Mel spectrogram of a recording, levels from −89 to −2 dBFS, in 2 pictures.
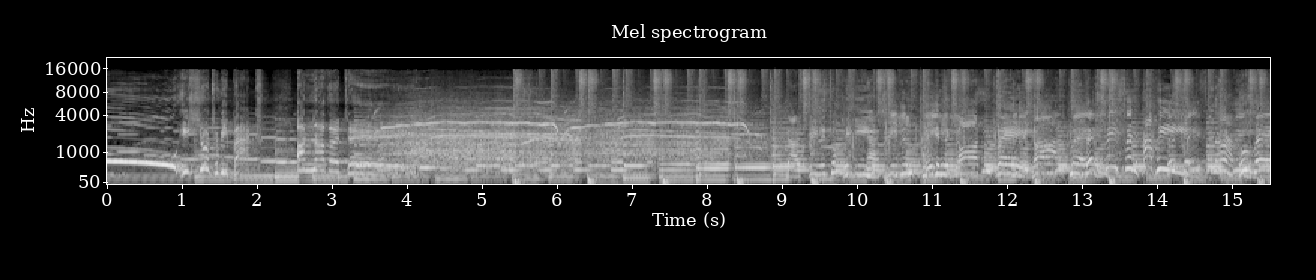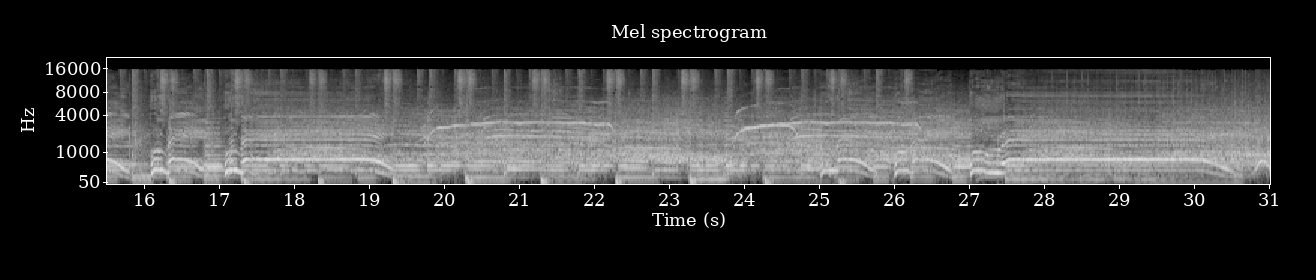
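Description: Nothing goes wrong at any point in this recording, so there's no fault to point out here.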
